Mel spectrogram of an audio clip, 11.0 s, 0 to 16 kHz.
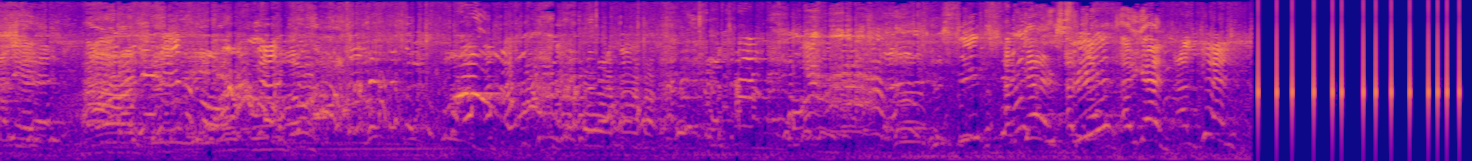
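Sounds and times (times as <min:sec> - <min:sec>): children shouting in pool: 0:00.0 - 0:09.3.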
